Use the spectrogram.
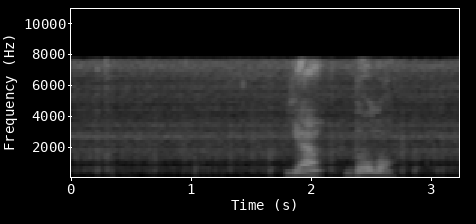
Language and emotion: Russian, positive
